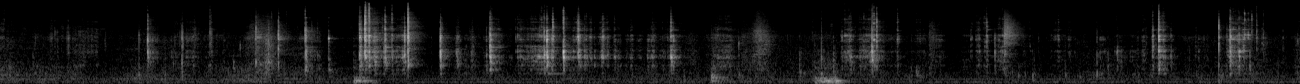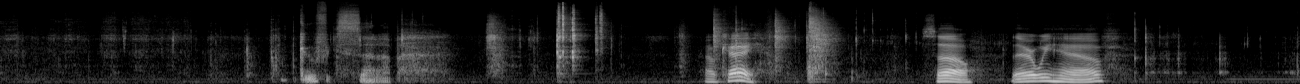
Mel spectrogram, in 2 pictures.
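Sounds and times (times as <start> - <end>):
small metal parts clattering: 0.5 - 7.4, 8.4 - 15.8, 18.0 - 19.2.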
